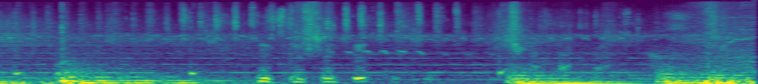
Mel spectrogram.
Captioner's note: chuckles darkly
